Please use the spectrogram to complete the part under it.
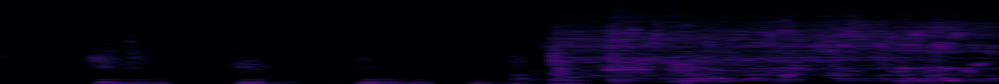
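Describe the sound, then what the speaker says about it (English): Tap water runs into a kitchen sink for handwashing, starting after a few soft knocks and clatters and then gushing steadily and close. "Wash my hand."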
